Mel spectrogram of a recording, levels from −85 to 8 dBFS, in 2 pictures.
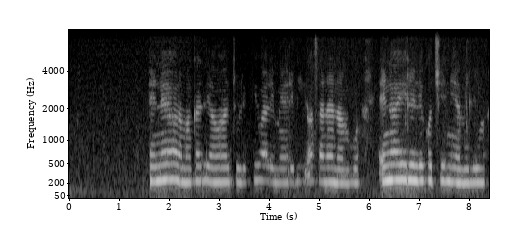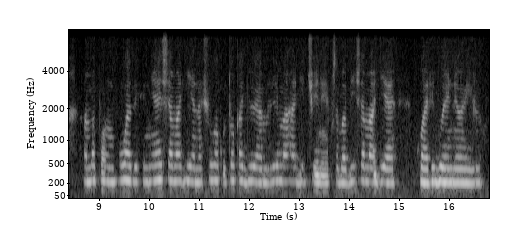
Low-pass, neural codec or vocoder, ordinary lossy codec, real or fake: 7.2 kHz; vocoder, 22.05 kHz, 80 mel bands, WaveNeXt; Opus, 24 kbps; fake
